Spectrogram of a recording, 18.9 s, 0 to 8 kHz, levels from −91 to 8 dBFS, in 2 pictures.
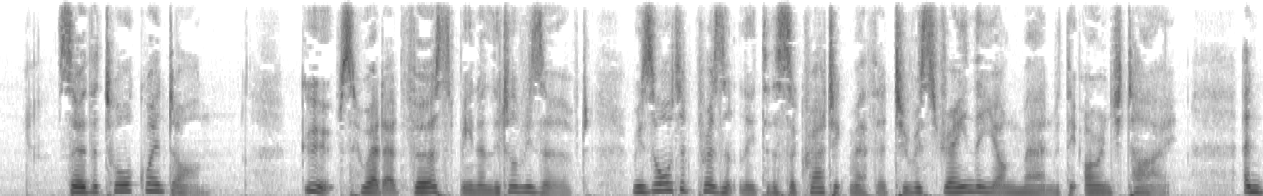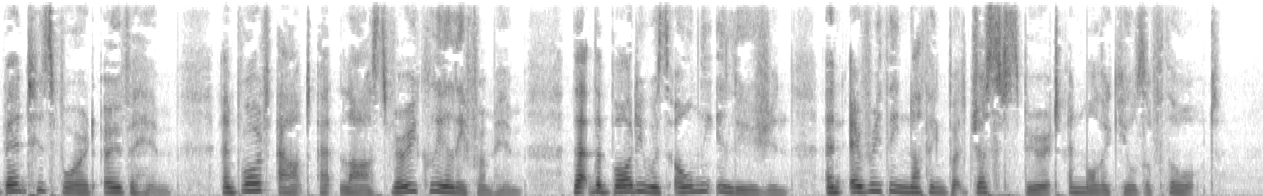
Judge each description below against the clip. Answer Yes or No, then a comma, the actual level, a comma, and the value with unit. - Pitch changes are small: No, wide, 5.6 semitones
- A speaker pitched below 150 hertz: No, high, 195 Hz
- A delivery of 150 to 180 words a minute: No, average, 190 wpm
